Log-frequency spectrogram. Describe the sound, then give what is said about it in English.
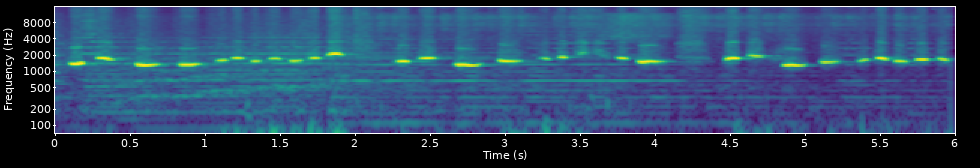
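A person whistles a bouncy, melodic cartoon theme tune, clear notes hopping in pitch with a steady rhythm, some low thumping beneath, no talking throughout. “Yeah, I don't think you can whistle for the full length.”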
